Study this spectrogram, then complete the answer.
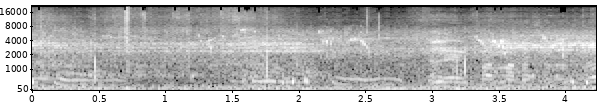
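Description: Pigeons coo repeatedly at a busy outdoor pigeon market, with soft chirps and calls mixed into a steady background of crowd noise and distant voices.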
